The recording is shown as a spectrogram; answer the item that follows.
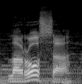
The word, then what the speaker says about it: Larose: that's right originally pronounced LaRosa mostly Rose descendants probably don't realize that their ancestors are Portuguese as early settlers adopted the French pronunciation which means the rose some of these early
